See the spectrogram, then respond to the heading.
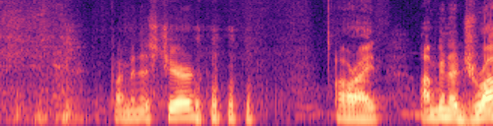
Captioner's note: chuckles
